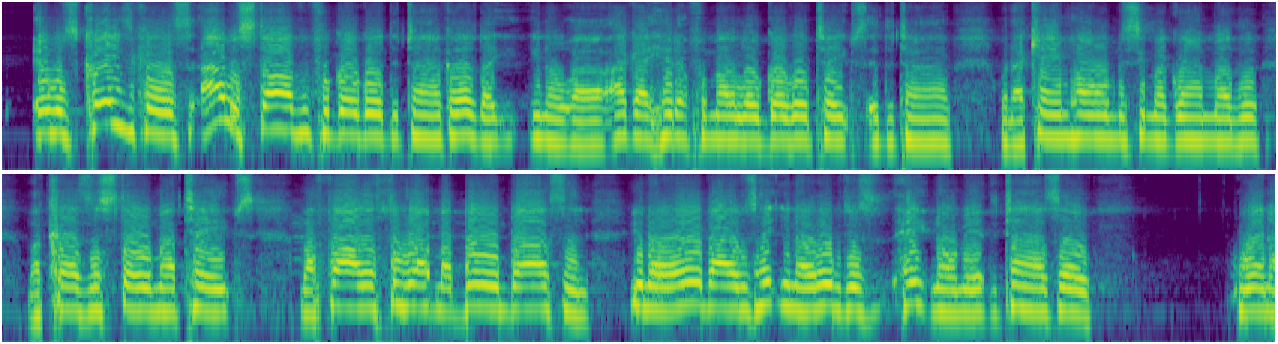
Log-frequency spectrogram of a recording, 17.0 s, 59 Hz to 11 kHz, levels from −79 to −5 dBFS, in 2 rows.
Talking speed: 240 wpm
